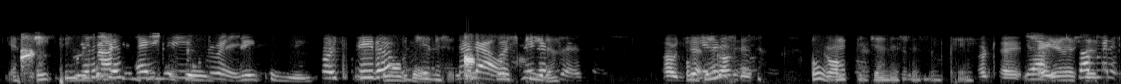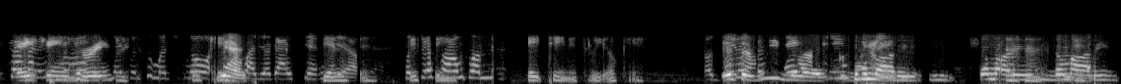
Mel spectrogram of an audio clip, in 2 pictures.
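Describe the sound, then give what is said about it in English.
Muffled, tinny voices come through a telephone line on speakerphone, talking continuously in short bursts with a hollow, echoing quality and brief pauses between phrases. “Somebody has a phone on speakerphone. If you take it off speakerphone, the echo will go away.”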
